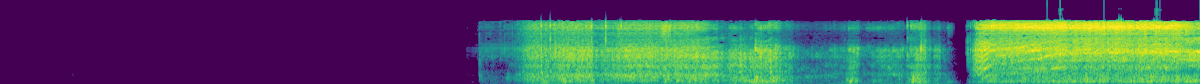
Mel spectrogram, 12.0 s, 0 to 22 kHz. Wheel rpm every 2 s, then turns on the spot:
0, 0, 10, 20, 50, 210.
4-8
